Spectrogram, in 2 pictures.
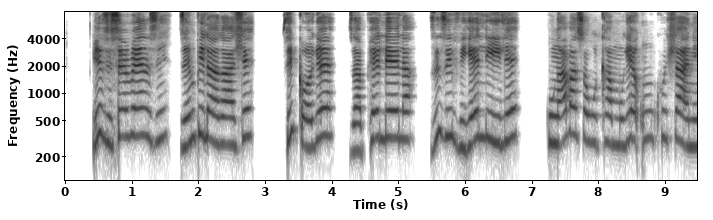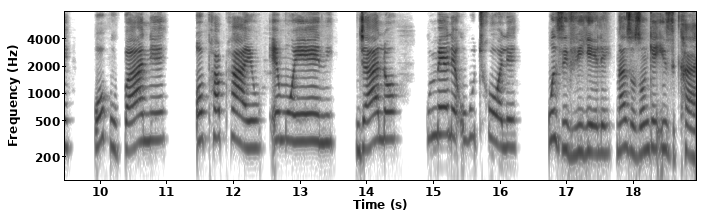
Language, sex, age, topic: North Ndebele, female, 36-49, health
